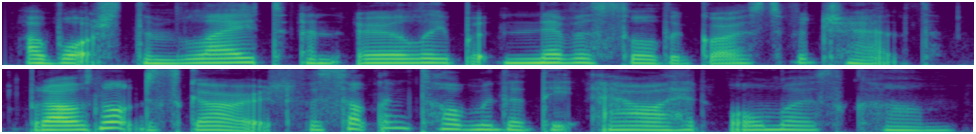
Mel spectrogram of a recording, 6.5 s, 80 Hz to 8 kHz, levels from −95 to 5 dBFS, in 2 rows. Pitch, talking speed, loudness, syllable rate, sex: 190 Hz, 270 wpm, -22 LUFS, 6.7 syllables/s, female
